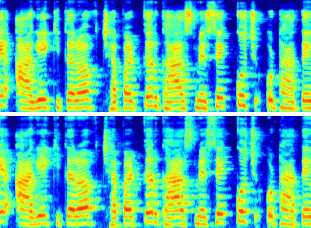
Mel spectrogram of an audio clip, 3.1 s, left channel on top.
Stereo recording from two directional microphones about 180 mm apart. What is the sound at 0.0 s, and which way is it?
Speech, 25° left (ahead or behind).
